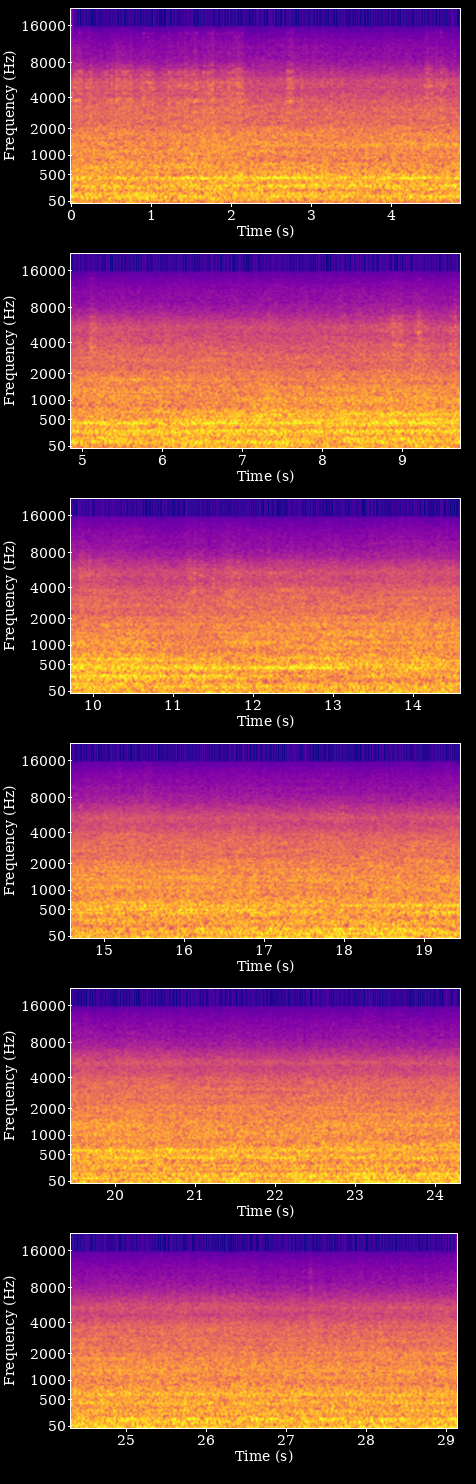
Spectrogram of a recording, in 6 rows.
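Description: Wright R-1820 Cyclone radial engines of a B-17G bomber running steadily, heard as a loud, unbroken drone from inside the bare-metal fuselage.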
